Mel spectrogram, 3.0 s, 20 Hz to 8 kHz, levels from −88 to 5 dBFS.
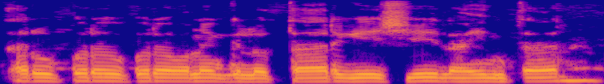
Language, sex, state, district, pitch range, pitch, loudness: Bengali, male, West Bengal, Malda, 120-130 Hz, 125 Hz, -13 LUFS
